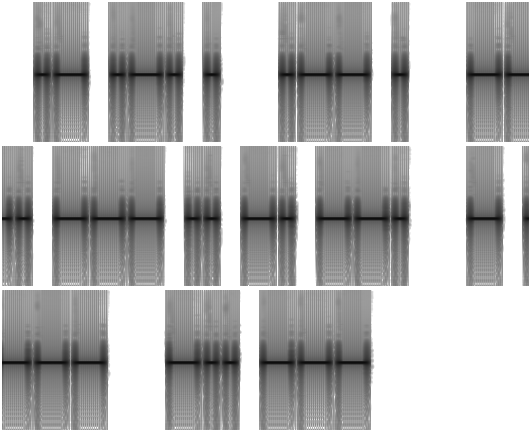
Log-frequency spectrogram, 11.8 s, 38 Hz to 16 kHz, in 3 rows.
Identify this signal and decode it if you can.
Morse code, heard as a keyed tone, about 17 wpm, 700 Hz. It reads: ARE WE GOING TO DO
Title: Sets of 5 Words 17wpm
